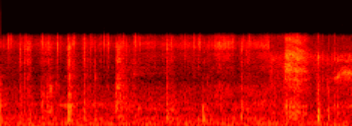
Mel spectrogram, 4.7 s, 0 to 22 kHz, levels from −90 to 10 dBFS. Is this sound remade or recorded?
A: recorded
